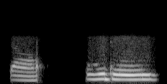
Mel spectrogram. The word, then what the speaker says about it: تعبدون: La a'budu ma ta'budun. Very nice. تعبدون. Ta'budun. Very nice. Try to pronounce the ain from the middle of your throat.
